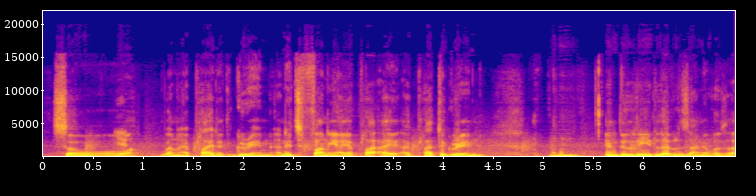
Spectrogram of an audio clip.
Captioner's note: clears throat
